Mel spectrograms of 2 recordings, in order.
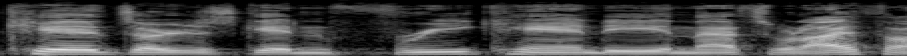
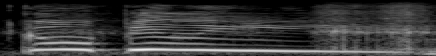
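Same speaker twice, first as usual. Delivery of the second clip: much higher cheer; mock cheer; slower than usual. Host cheers Billy Elliot, high and squealing.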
